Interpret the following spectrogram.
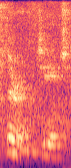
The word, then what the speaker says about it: Thyron: What does Thyron mean? Thyron. I don't have any idea. Scottish, it's a Scottish Yeah, name. she said, my mother said, it's pronounced Theron, Theron, which is a name, but not Thyn.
